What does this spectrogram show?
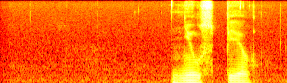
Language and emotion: Russian, sad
